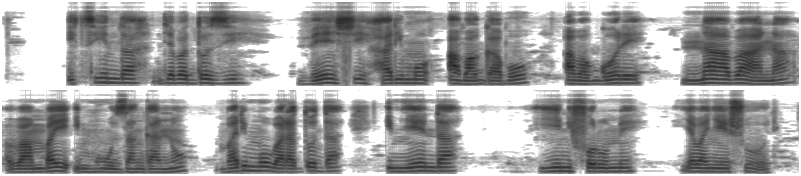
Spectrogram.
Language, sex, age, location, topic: Kinyarwanda, male, 18-24, Musanze, education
